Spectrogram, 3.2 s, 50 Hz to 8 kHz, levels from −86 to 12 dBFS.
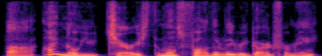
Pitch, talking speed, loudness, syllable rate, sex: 170 Hz, 185 wpm, -17 LUFS, 4.5 syllables/s, male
